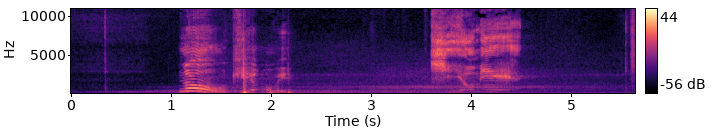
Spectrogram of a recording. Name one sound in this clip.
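A young man shouts out in anguish.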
